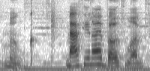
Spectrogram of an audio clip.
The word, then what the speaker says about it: Munch: And speaking of fact checking, this is not pronounced Munch, it is pronounced Munk.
